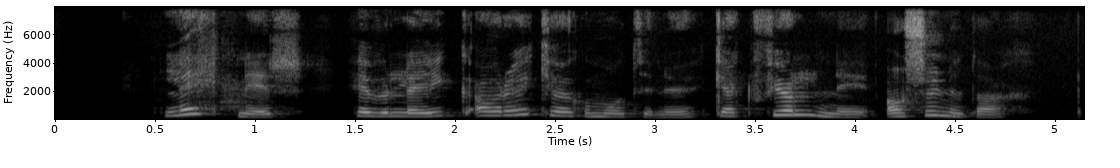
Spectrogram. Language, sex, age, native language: Icelandic, female, 40-49, Icelandic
